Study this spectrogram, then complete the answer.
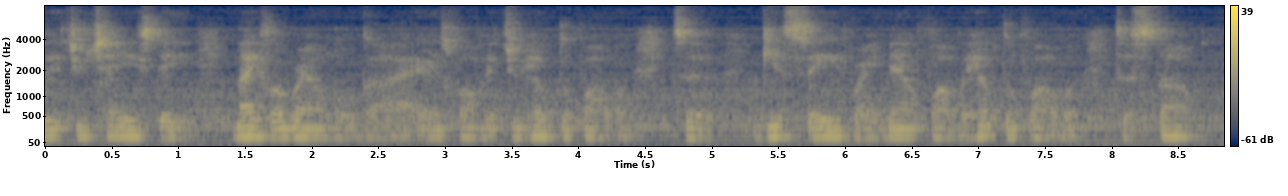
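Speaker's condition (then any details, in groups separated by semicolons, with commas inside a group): No condition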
